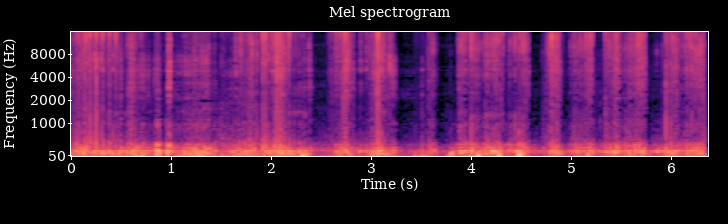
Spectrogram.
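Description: Long nails scratch fast and hard across the bare grille and body of a dark metal USB condenser desktop microphone with no cover. The result is a dense, rumbling scrape that is heavy in the low end, with brief brighter rasps as the nails drag across the metal.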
